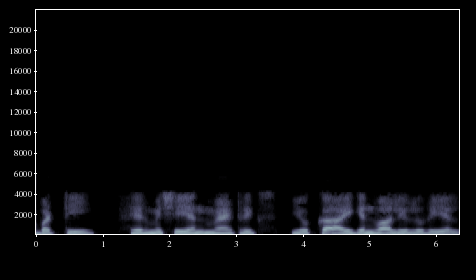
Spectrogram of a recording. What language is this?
Telugu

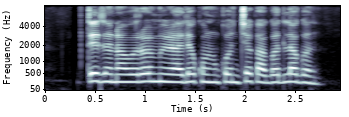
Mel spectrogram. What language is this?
Marathi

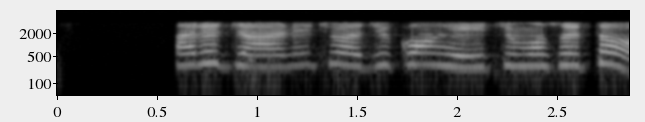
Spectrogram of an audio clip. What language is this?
Odia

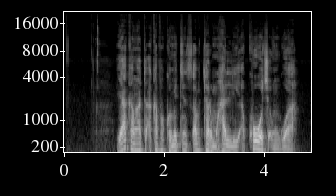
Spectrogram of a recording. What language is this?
Hausa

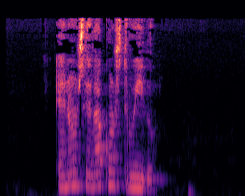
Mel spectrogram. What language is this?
Galician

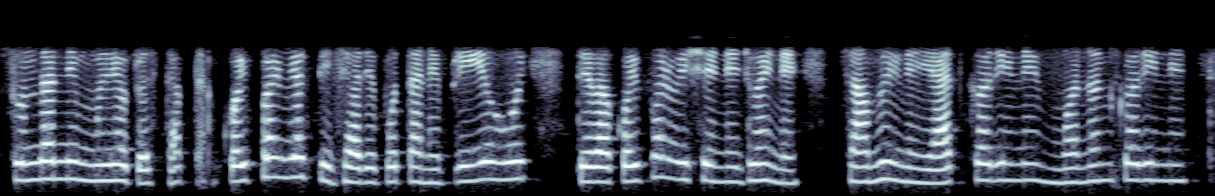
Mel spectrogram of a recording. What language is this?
Gujarati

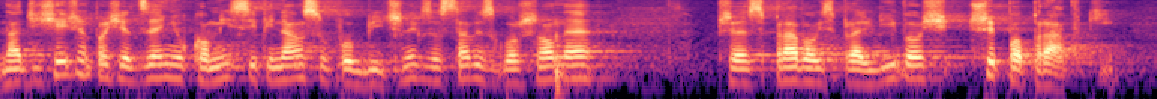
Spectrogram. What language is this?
Polish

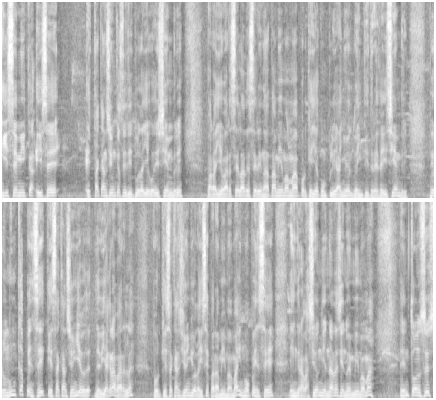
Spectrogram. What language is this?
Spanish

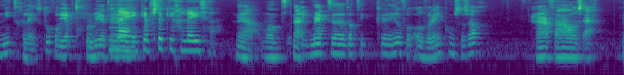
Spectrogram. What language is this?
Dutch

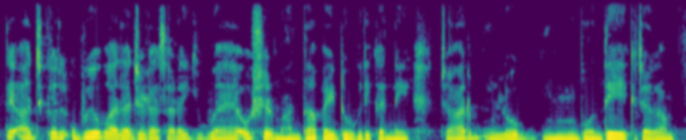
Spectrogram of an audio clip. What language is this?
Dogri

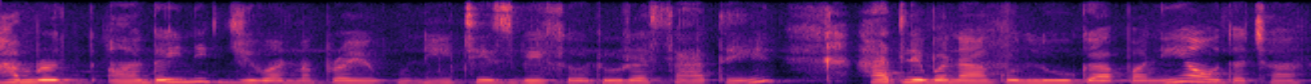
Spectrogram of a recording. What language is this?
Nepali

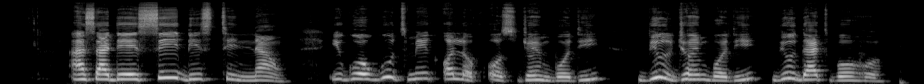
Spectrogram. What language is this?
Nigerian Pidgin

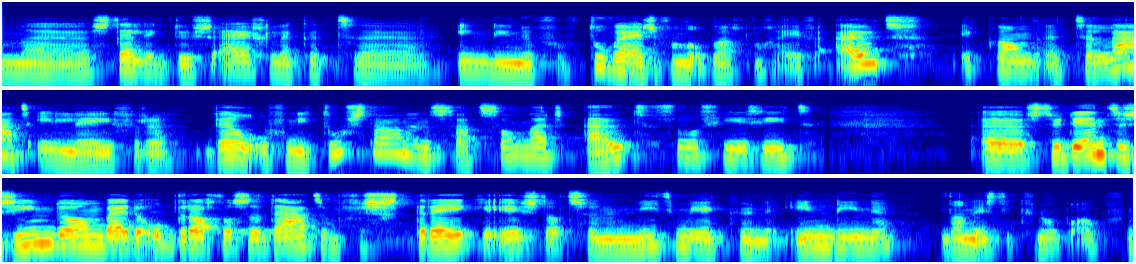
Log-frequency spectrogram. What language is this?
Dutch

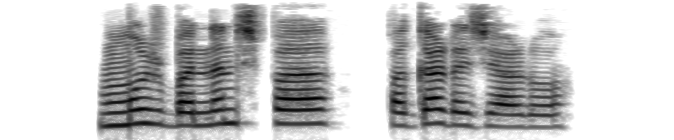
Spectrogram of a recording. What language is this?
Pashto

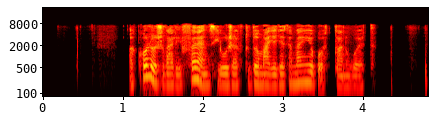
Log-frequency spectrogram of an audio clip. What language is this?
Hungarian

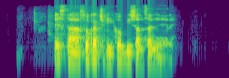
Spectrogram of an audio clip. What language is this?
Basque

